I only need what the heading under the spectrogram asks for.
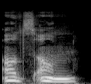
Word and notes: odds on: British English

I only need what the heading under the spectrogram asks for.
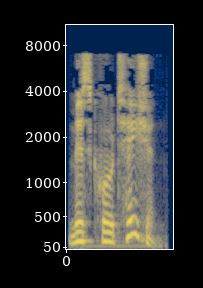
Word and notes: misquotation: British English

